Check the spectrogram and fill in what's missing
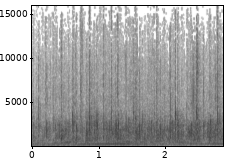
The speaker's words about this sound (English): Why don't we give him a hand clap?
